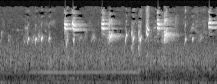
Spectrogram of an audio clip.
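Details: Goldfinch in a lively, twittering song of quick tinkling and chirping notes, some high and sharp, others lower and buzzy, delivered in bursts with brief gaps and a faint steady low hum underneath.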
